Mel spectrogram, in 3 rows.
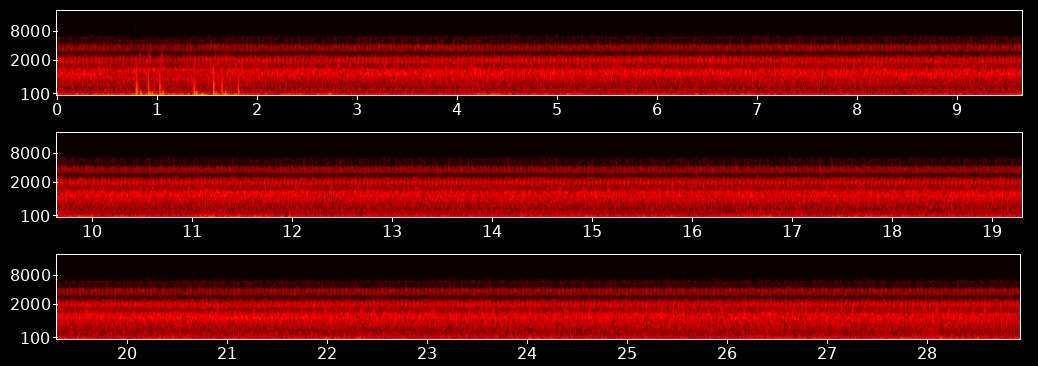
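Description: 2015 Ford Escape's 1.6-litre turbocharged four-cylinder engine idling steadily after an oil change, running to circulate the fresh oil. A few low thumps come about a second in.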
